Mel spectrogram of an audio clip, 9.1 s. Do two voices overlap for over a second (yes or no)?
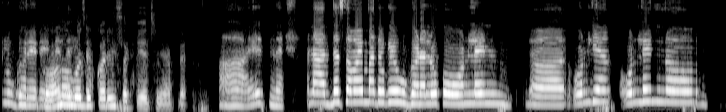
no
